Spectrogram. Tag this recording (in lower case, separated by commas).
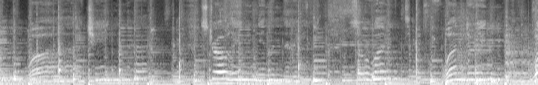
music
